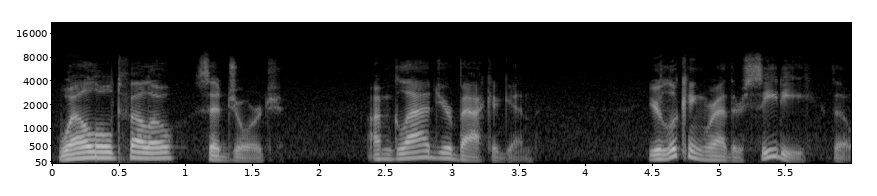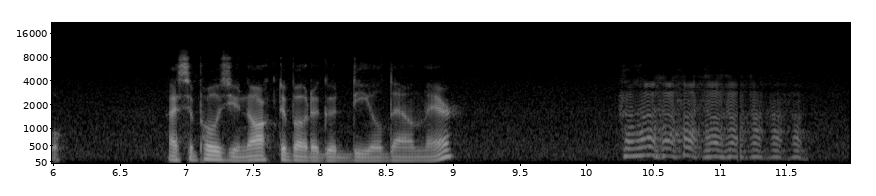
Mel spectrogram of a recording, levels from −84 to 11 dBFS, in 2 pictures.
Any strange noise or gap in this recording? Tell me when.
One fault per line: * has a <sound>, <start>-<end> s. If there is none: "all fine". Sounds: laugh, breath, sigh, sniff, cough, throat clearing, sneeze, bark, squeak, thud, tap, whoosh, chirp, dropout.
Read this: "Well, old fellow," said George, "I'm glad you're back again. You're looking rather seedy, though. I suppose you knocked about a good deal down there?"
* has a laugh, 10.2-11.7 s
